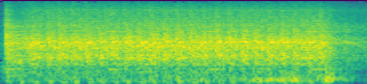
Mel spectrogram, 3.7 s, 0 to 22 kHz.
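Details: VW MK6 GTI with a replacement engine just installed: steady starter cranking that never fires while the immobilizer code stays active despite the key lock/unlock; fuel smell noted; crank no start.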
